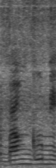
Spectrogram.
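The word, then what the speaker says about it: 番組: Thì ở đây chúng ta sẽ đọc là bangumi.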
